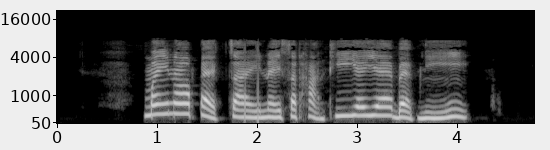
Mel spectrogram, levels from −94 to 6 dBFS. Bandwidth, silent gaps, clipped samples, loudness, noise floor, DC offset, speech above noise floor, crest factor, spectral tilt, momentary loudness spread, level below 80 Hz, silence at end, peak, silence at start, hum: 7.8 kHz; none; under 0.1%; -18 LUFS; -69 dBFS; under 0.1%; 53 dB; 16 dB; -6 dB/octave; 6 LU; -56 dBFS; 0.65 s; -2 dBFS; 0.9 s; none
